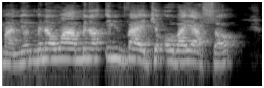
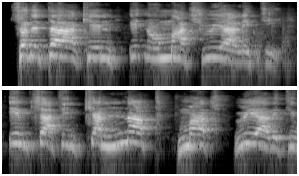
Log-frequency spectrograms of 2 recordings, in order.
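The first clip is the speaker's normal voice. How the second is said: slow, louder deliberate words; slow emphatic; 4 semitones higher, 5 dB louder, slower than usual. Real, not acted. Ranting man insists the talk does not match reality, slow and loud. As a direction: hammer each word home.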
